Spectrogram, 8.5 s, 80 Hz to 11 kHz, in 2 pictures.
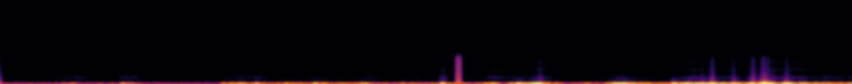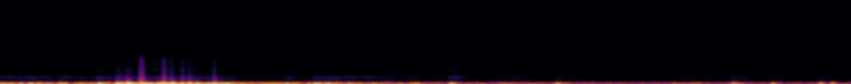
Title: Heartbeat auscultation stethoscope heart sounds with phonendoscope CS-417 + electornic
